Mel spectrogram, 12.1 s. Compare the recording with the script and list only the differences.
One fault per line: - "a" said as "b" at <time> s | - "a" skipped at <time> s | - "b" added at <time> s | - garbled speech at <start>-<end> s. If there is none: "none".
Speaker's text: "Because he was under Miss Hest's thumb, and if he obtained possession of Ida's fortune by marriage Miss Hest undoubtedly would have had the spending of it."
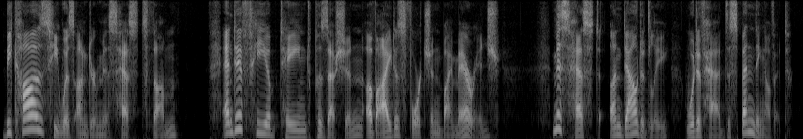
none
